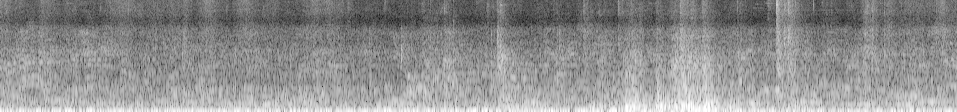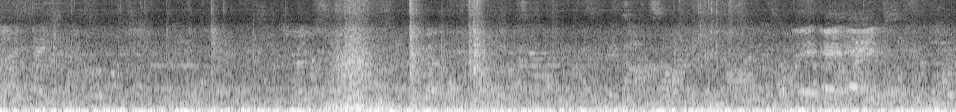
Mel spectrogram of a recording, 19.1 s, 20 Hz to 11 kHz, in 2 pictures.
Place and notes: Ximen Station, Taipei - soundwalk
Walk from the station entrance into the station via the underpass, Waiting at the train station platform, Binaural recordings, Sony PCM D50 + Soundman OKM II
Taipei City, Taiwan, October 2013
